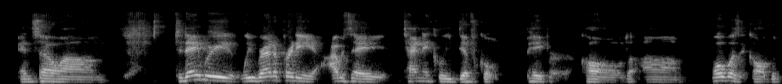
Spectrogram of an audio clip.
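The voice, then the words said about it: Hoarse, worn-out voice. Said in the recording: “My voice is sort of gone, but I've been lecturing hard this week”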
